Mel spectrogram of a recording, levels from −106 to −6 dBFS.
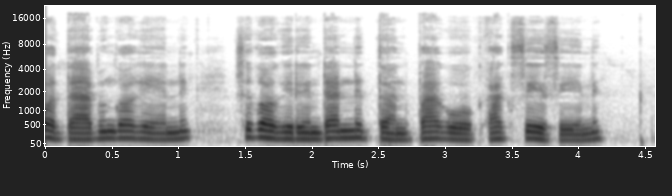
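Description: No technical faults can be heard in this speech recording. The signal stays continuous and steady throughout, with no event to place on the timeline.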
